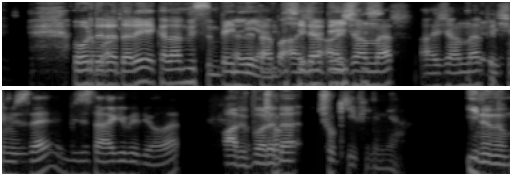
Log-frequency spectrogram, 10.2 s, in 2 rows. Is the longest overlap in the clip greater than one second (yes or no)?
yes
